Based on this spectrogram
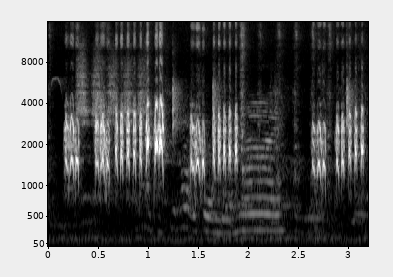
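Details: Red-whiskered bulbul kept in a cage gives rapid, harsh, pulsed chattering bursts in quick succession, broken midway by softer low tonal lines.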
